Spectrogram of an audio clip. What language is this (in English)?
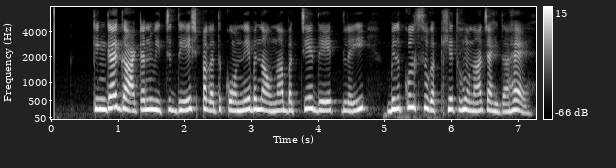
Punjabi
